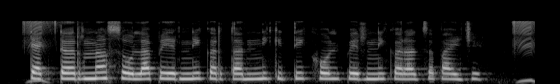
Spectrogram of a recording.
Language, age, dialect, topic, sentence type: Marathi, 25-30, Varhadi, agriculture, question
